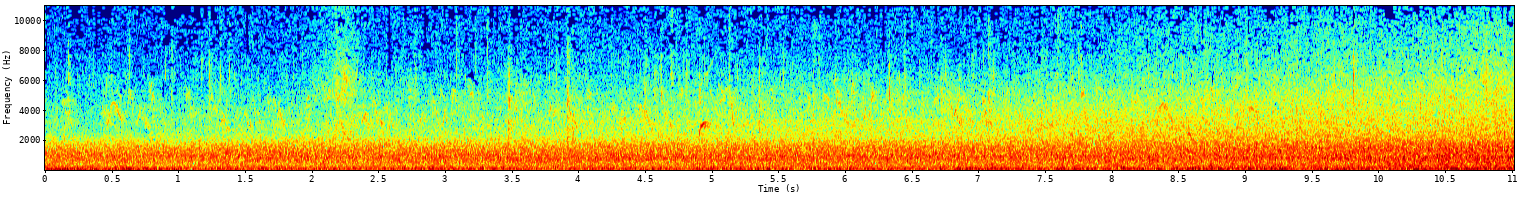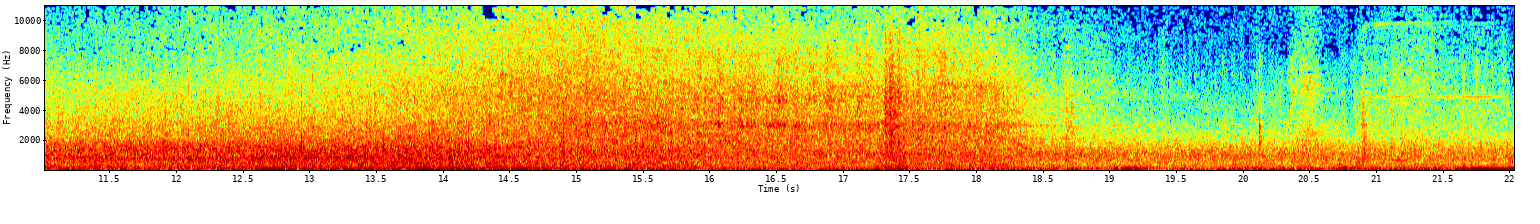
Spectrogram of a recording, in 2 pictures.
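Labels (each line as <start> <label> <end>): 0.0 Car approaching from a distance and parking. 18.9
19.0 An engine of a car is being turned off after parking. 22.0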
